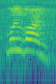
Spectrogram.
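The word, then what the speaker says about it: 물건: Second है मुलगोन। कैसे pronounce करेंगे? म उल मुल गोन, गोन, मुलगोन।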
